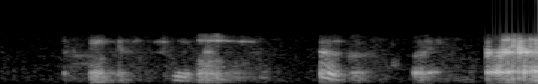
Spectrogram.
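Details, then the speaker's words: Boy burping on a dare from his mom: several short, croaky burp-like sounds in a quiet room, ending in a longer, louder burp. "I'll be showing you uh my burp today and my mom dared me to do this."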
